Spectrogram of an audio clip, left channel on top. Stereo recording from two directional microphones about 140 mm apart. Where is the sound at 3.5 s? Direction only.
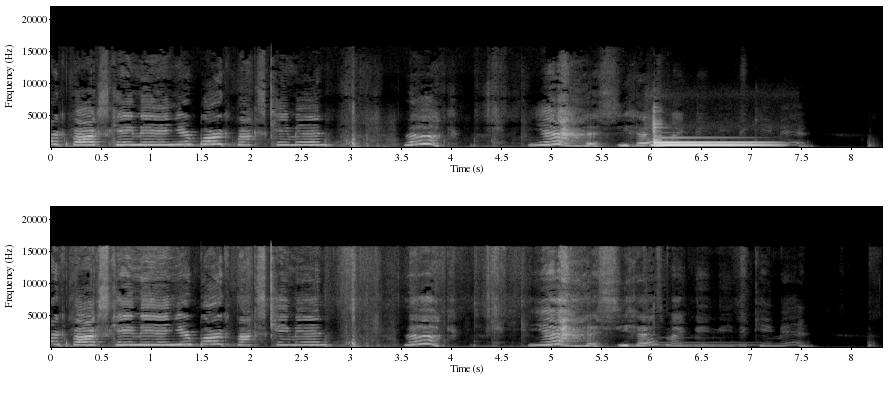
45° right (ahead or behind).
